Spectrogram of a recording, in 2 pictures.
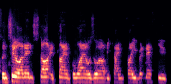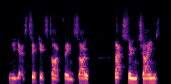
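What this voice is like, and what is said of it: English accent, not Welsh. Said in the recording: “as you can tell by my accent, I wasn't born and bred in Wales ... I was the only one born in England”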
